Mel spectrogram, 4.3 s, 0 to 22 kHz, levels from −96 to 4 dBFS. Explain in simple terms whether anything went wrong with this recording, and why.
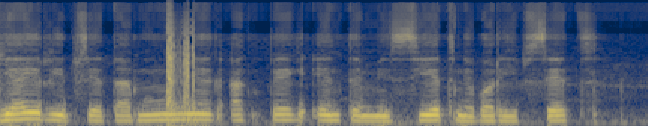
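Throughout the recording, the speech sounds rough and grainy, with a noisy edge to it. This is likely Opus compression: squeezed hard to save data, the codec keeps each frequency band's overall loudness but fills in missing detail with approximations and noise.

From 1.11 to 1.30 s, a brief burst of scratching, rustling noise sits over the speech, about as loud as the speech itself. This is cable scratch noise, likely from a worn cable or connector being moved, causing its electrical contact to flicker rapidly.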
